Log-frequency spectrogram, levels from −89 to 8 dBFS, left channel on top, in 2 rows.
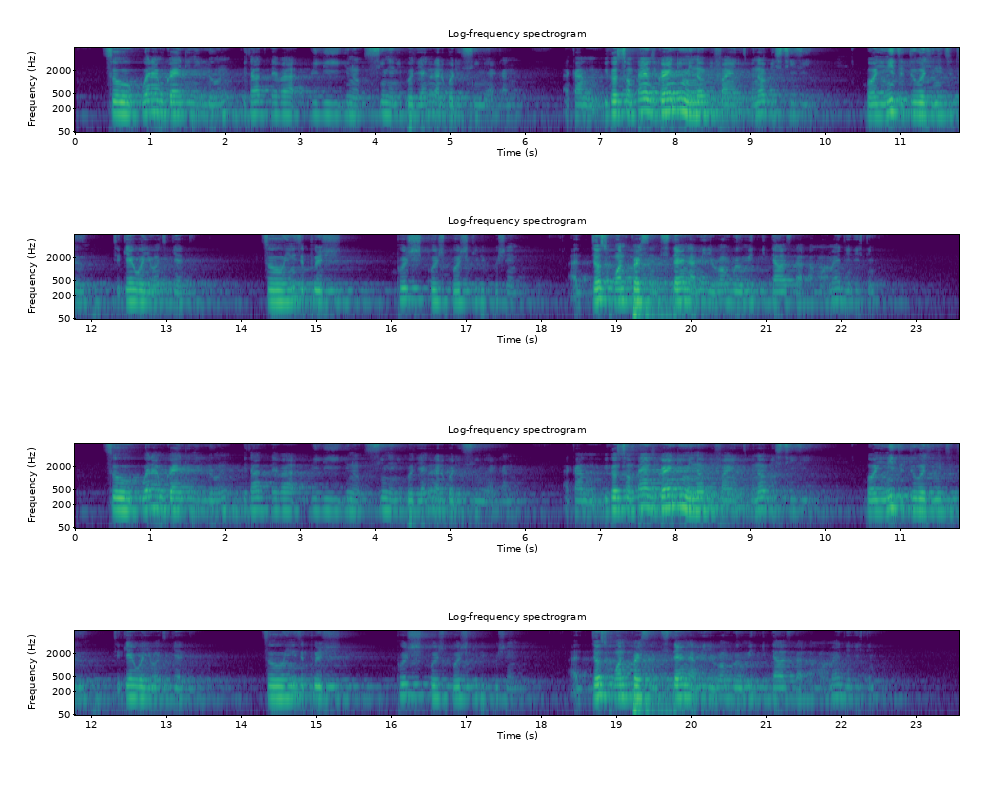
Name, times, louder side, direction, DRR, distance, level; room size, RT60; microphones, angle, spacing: voice 1, 0.4-2.1 2.3-5.9 6.5-9.8 10.5-11.9 12.4-13.2 14.3-15.3 16.1-17.7 18.4-22.5, left 2 dB, 25° left, 4 dB, 0.8 m, -32 dB
22.0 x 19.5 x 6.4 m, 2.6 s
head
